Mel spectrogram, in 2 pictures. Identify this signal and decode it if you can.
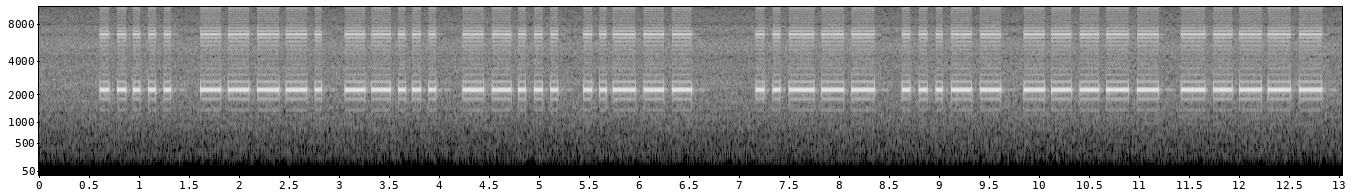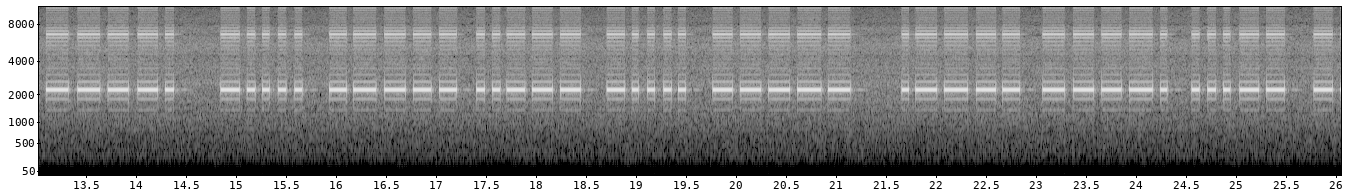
Morse code, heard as a high beeper, hand-sent with a straight key, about 16 wpm, 2250 Hz. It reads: 59772 23009 60260 …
